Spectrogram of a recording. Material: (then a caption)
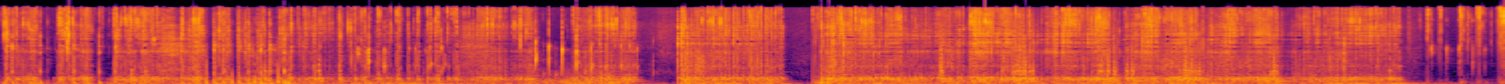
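Metal mesh. Long decorated acrylic nails scratch and tap the round metal mesh grille of a large pink USB microphone, held still, right at the capsule. The result is a dense, close, bass-heavy rasping and thumping, broken by two brief silences near the middle, that thins out and drops away in the last second.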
